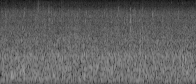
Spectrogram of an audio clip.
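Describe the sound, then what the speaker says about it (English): A small stream running off Mount Kilimanjaro, its water rushing in a steady, dense wash that stays even throughout, with no voices over it. "I can hear the water running"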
